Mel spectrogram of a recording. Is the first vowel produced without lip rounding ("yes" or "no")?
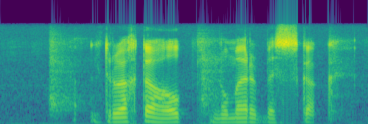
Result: no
